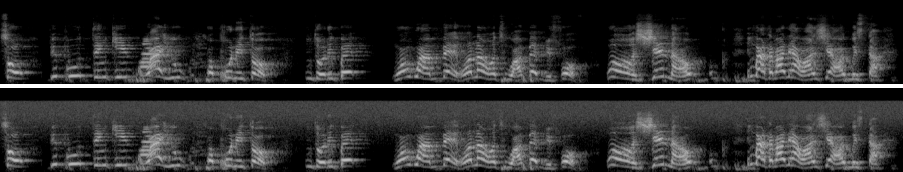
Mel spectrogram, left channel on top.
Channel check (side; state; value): right; noise; hiss, 11 dB below the sound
